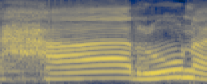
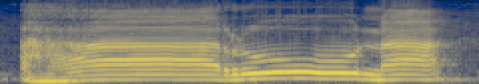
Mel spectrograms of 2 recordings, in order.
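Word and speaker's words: هَارُونَ: আলু কিভাবে শিখবো ওয়া আলু হারুনা অনেকে এটাকে হারুনা এরকম ভাবে পড়ি এরকমভাবে মুখ দিয়ে বাতাস বের করে এই হাটি পড়লে হাটি সহিহ শুদ্ধ উচ্চারণ হবে না তাহলে কিভাবে পড়তে হবে ওলু হারুনা এরপরে তাহমিলুহুল তাহ দেখুন এই হাটা কিভাবে পড়ছি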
